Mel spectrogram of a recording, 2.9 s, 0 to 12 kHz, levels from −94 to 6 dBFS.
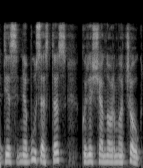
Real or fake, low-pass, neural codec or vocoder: real; 7.2 kHz; none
